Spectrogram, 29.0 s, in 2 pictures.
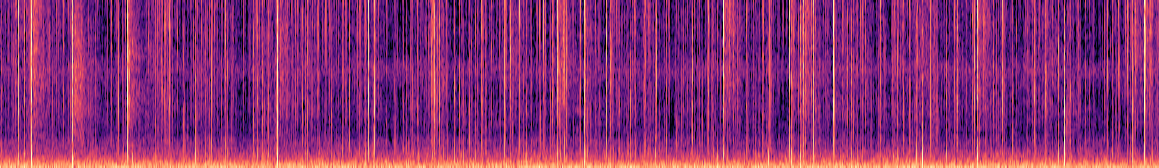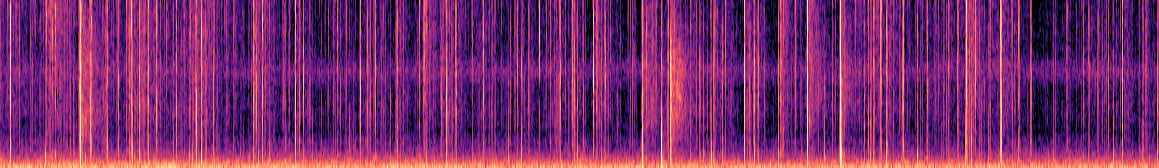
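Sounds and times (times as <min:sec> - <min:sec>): low rumble of flame: 0:00.0 - 0:28.9
wood fire crackling: 0:00.0 - 0:28.9.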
